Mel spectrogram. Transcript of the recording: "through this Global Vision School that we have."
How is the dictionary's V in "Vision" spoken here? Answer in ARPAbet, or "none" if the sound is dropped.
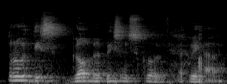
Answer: B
